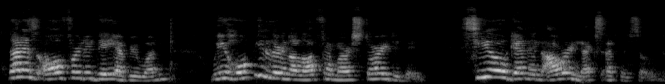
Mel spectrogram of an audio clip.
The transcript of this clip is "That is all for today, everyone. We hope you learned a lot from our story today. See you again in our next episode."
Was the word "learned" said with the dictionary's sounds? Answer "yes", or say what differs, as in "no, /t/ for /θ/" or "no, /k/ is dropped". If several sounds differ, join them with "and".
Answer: no, /d/ is dropped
